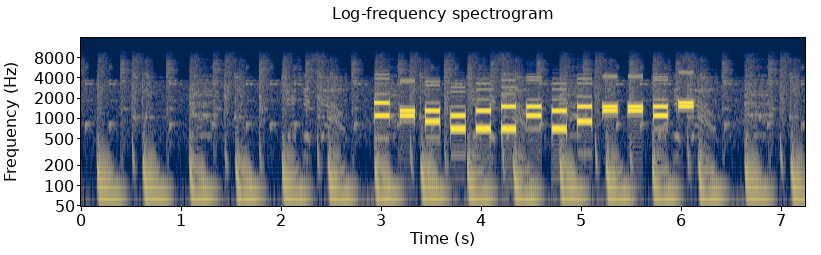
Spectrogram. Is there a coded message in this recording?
Yes: multi-frequency trunk signalling (R1, as on North American trunks) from 2.9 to 6.1 s, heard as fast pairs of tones, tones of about 150 ms. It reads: KP 65247948009 ST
